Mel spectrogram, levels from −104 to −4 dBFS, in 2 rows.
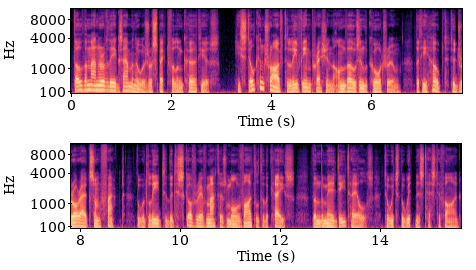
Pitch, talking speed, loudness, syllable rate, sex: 95 Hz, 205 wpm, -21 LUFS, 5.5 syllables/s, male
